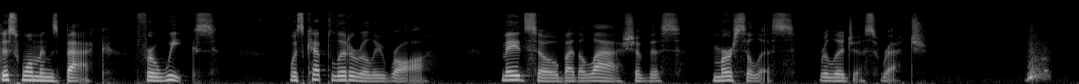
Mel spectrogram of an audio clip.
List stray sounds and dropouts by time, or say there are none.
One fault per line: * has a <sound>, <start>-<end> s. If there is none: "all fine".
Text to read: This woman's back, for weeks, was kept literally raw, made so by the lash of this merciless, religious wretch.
* has a whoosh, 10.2-10.5 s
